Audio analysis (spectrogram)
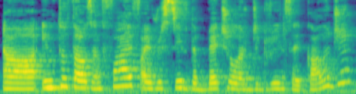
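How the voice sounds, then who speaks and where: A woman's voice: medium pitch, normal speed. Woman with a Russian accent, webinar host, earnest, fillers, roomy echo, faint background hiss. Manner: steady, earnest, with frequent fillers. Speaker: life coach hosting a webinar. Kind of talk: live webinar talk to viewers. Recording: echoey room, faint ambient noise.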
